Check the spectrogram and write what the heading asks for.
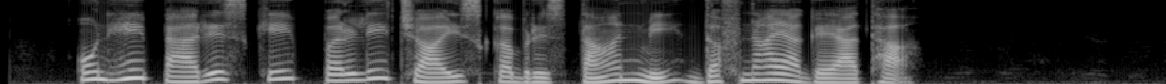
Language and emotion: Hindi, neutral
